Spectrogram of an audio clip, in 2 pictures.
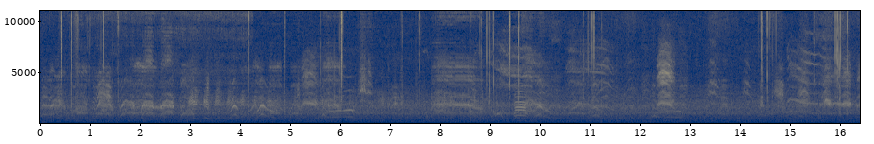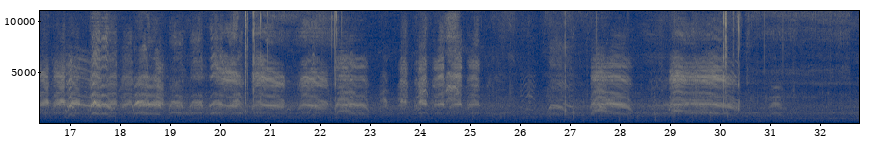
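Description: Many birds calling over one another, with short calls, some bending in pitch, coming thickly and overlapping throughout.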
